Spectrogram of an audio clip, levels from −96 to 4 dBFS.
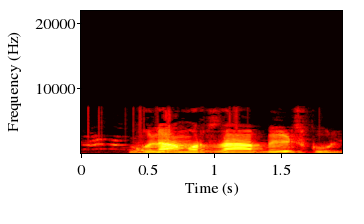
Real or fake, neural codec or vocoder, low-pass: real; none; 7.2 kHz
